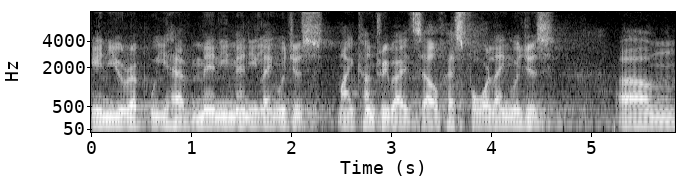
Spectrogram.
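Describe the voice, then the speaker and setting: Through noticeable background noise and audible room echo, a man with a Dutch accent speaks at a moderate pace. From Netherlands. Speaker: literacy and ICT expert. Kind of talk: presentation. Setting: lecture theatre with audience.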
